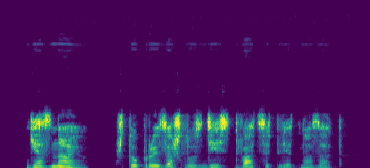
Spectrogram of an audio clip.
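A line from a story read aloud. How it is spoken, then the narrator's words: Quiet. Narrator (Russian): тихо сказала Женя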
